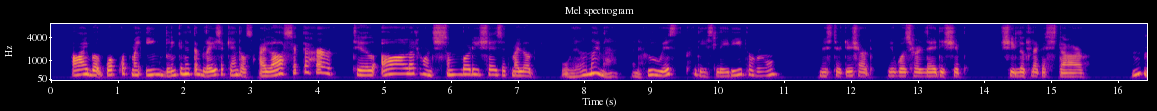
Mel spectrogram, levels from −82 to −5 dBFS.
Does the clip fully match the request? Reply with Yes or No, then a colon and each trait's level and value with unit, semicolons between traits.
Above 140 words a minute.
Yes: average, 180 wpm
